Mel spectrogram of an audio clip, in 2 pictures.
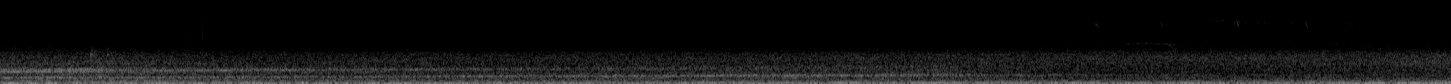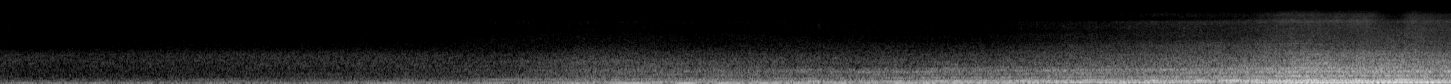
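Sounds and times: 
suburban traffic at a traffic light: 14.9s - 29.0s
vehicles crossing a grated bridge: 17.4s - 29.0s.

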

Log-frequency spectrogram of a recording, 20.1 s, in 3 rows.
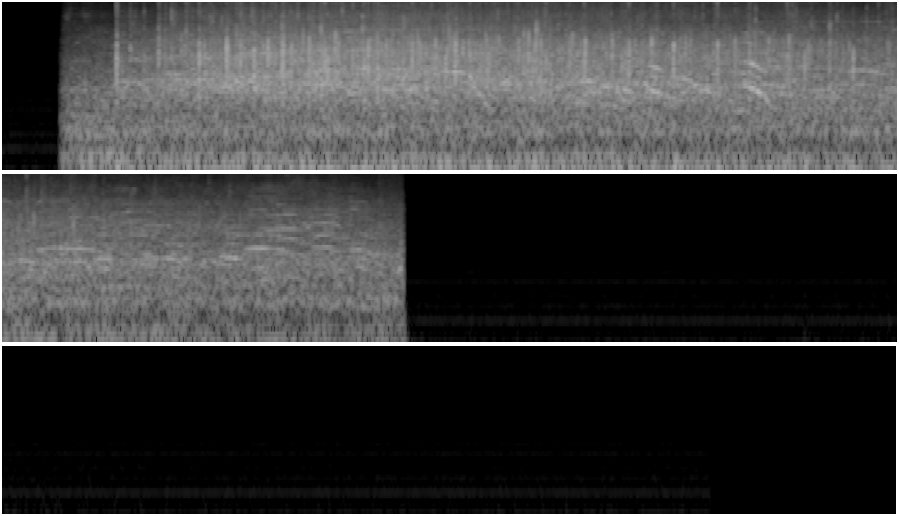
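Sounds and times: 
crowds: 0.5s - 9.8s.

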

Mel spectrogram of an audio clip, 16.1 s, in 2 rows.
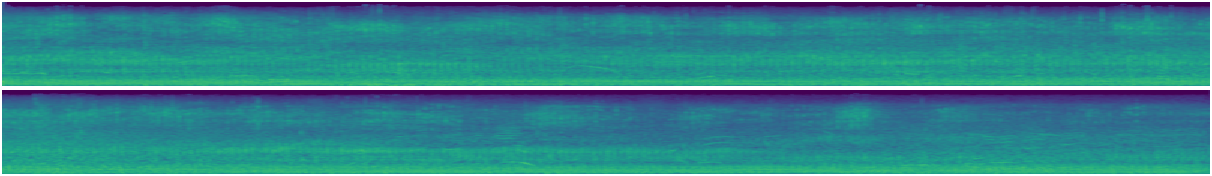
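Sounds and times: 
boat off a beach: 0.0s - 16.1s.

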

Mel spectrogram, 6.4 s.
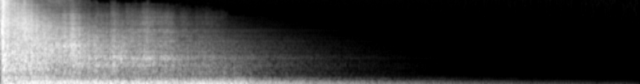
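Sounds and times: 
distorted cinematic hit: 0.0s - 4.6s.

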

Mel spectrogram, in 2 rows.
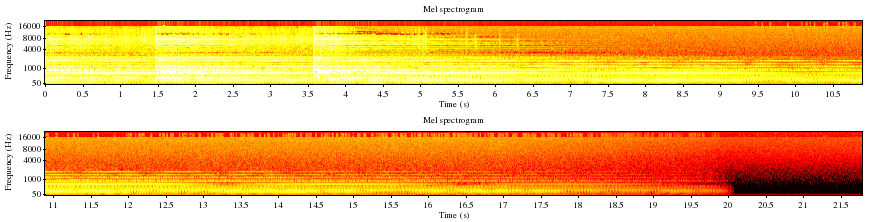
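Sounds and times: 
grandfather clock chime striking: 0.0s - 9.2s.

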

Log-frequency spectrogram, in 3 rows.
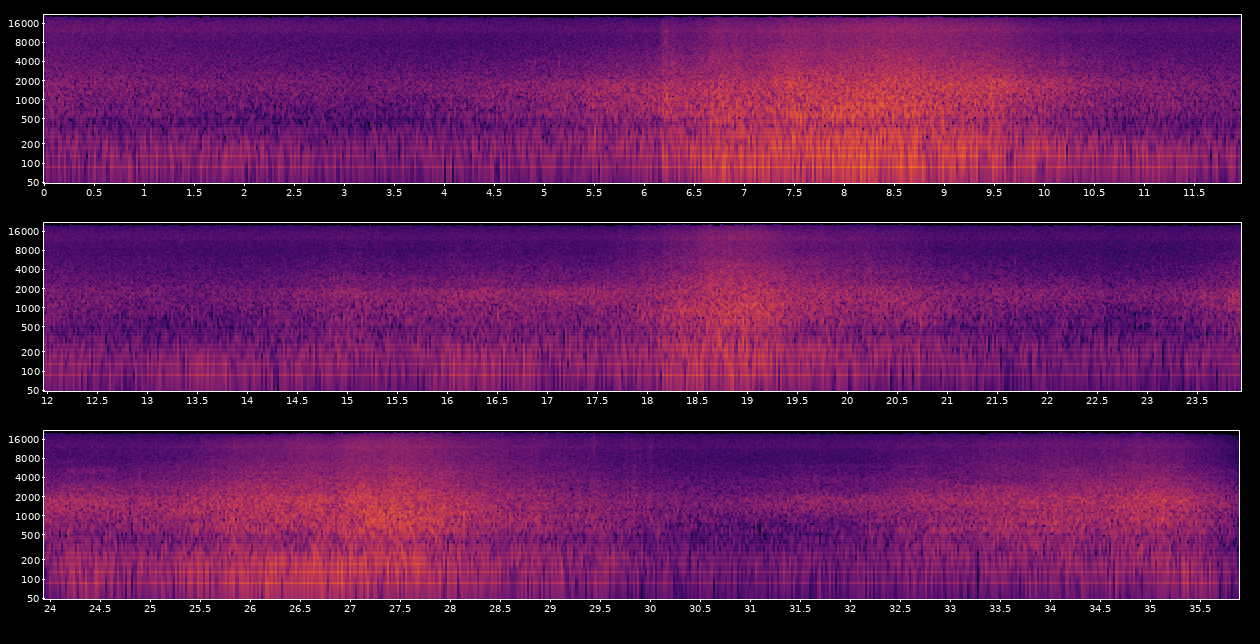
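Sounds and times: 
sea at a sandy beach: 0.0s - 35.8s.

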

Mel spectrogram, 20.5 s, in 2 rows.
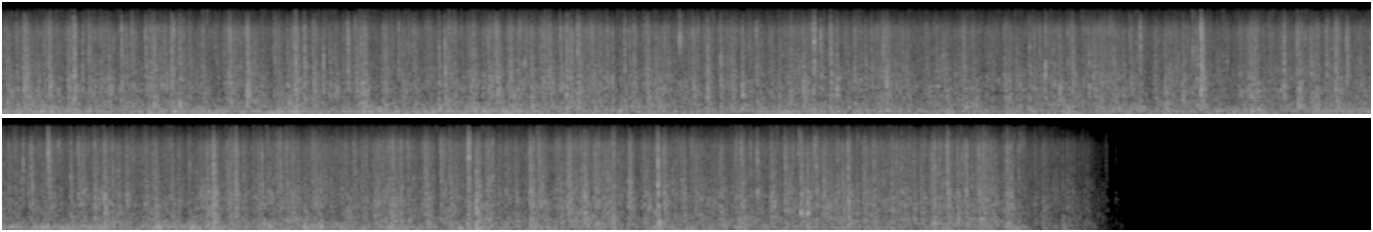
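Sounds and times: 
medium rain on a wooden roof: 0.0s - 18.6s.

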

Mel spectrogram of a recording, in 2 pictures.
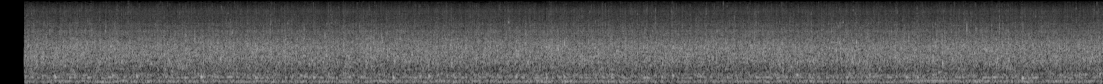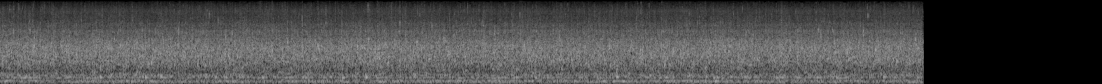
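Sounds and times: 
large water stream: 0.3s - 20.3s.

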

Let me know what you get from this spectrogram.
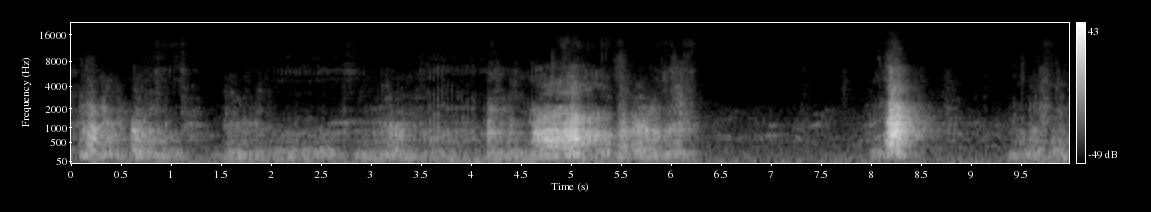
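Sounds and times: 
two pit bulls fighting with rasping growls and snarls: 0.0s - 6.4s, 9.3s - 9.9s.

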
